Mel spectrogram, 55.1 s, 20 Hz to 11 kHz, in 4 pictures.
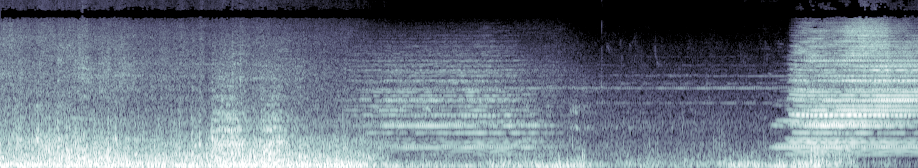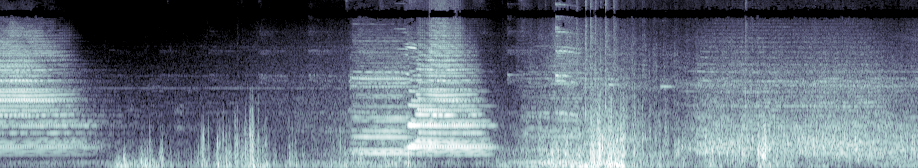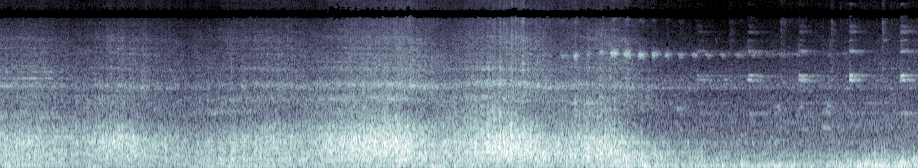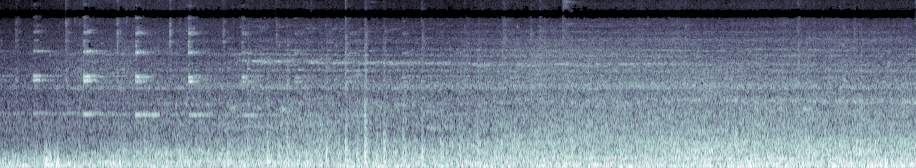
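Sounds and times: distant train rolling by: 0:00.0 - 0:55.0
train rolling past: 0:00.0 - 0:55.0
wheels clattering on rails: 0:21.5 - 0:25.4, 0:28.8 - 0:52.2.

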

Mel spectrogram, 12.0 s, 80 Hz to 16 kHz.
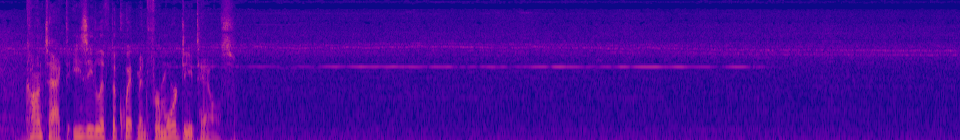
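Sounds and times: high-pitched motor whine: 0:00.0 - 0:12.0.

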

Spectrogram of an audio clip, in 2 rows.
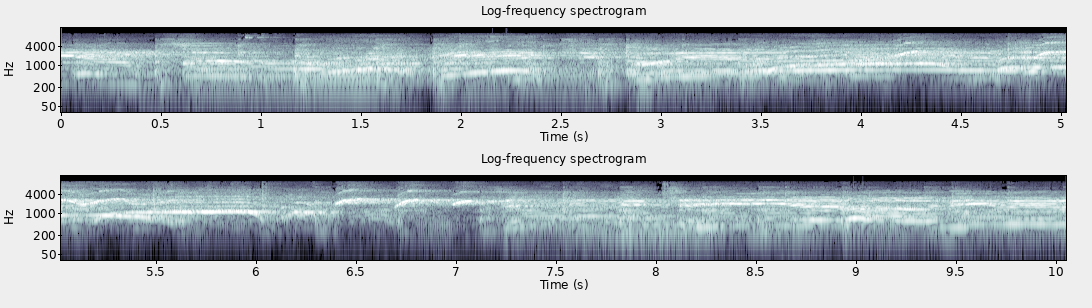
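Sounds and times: dance music: 0:00.0 - 0:10.0
audience whooping and cheering: 0:03.4 - 0:07.3.

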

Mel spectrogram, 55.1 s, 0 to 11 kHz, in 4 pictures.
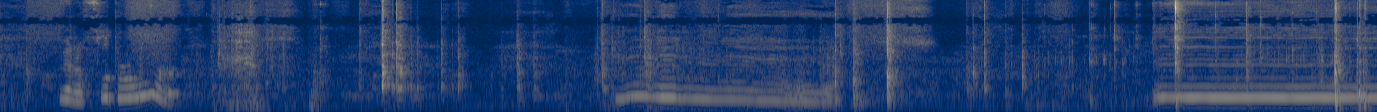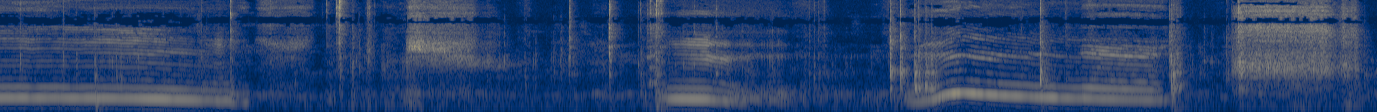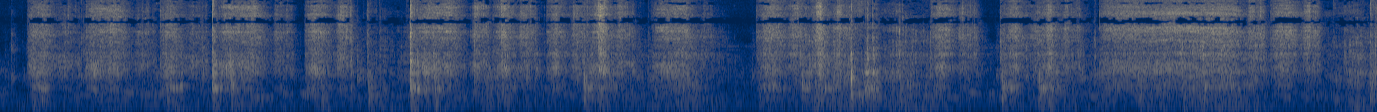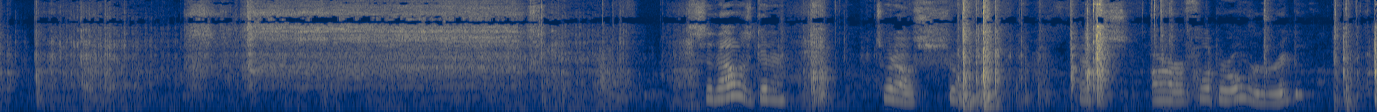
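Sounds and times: toy car electric motor whirring: 0:25.2 - 0:49.6.

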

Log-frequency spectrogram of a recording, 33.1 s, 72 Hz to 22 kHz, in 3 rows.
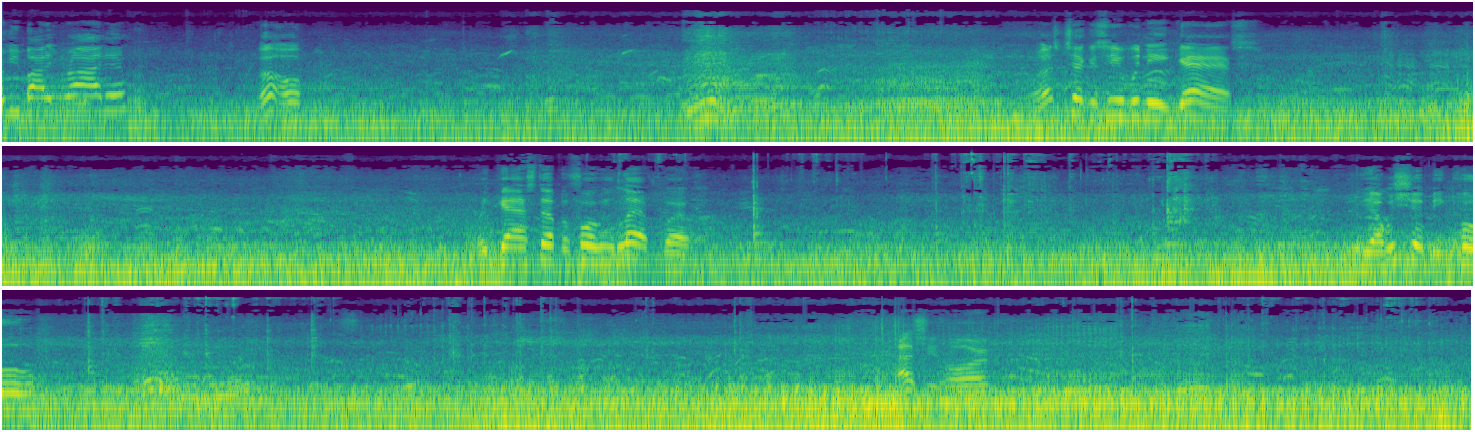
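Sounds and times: crowd voices: 0:00.0 - 0:33.0
low engine rumble: 0:00.0 - 0:33.0
motorcycle engine revving: 0:05.0 - 0:07.8, 0:22.7 - 0:33.0.

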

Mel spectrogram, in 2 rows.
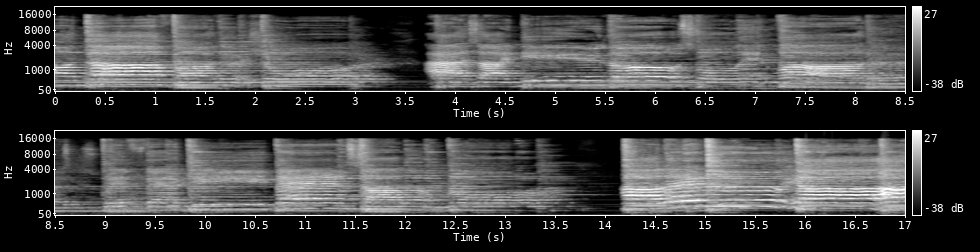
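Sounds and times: man singing a hymn: 0:00.0 - 0:13.6, 0:14.2 - 0:17.0
strummed acoustic guitar: 0:00.0 - 0:17.0.

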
